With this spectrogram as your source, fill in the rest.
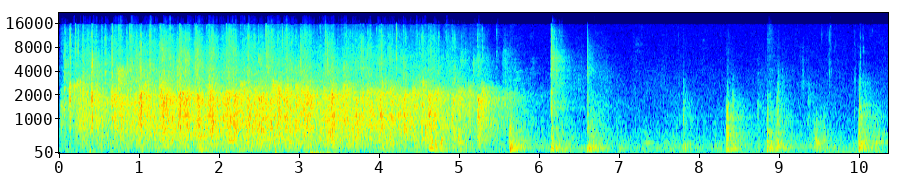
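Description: Audience applause at a CMU Energy Week keynote session fills the first half with dense, steady clapping, then thins to scattered individual claps fading out.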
